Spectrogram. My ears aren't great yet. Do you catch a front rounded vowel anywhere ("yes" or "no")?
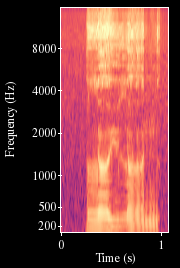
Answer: no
